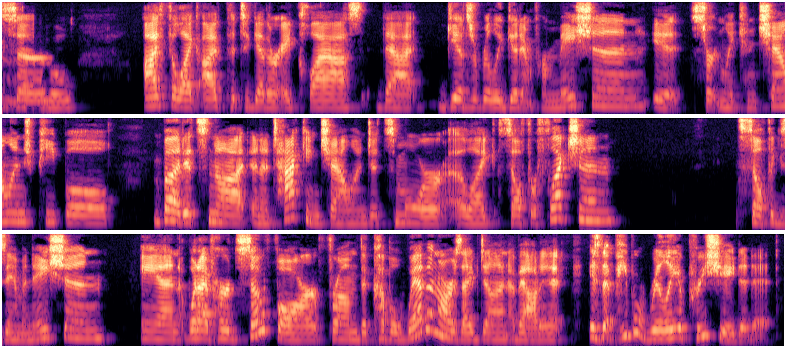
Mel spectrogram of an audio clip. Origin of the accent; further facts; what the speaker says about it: Alabama, United States; growing up in Alabama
